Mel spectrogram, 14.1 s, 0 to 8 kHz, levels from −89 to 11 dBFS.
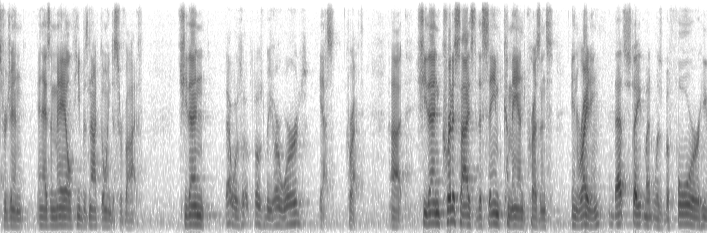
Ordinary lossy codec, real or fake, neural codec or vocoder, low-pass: Opus, 32 kbps; real; none; 7.2 kHz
